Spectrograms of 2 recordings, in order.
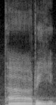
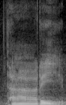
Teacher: Ikkita unlini o'rtasida kelgani uchun bu l harfimiz pachimda l deb talaffuz qilinayotgan edi, lekin endi ikki unli o'rtasida kelgani uchun r ga aylandi.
